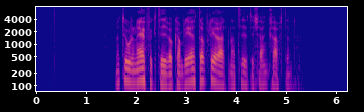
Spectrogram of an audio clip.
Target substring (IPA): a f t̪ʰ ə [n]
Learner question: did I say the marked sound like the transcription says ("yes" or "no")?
yes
